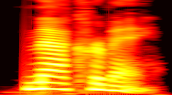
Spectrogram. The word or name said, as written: macrame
